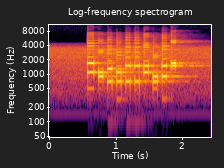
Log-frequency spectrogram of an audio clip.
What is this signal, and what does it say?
Multi-frequency trunk signalling (R1, as on North American trunks), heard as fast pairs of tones, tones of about 70 ms, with hum and room echo. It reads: KP 34277918 ST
